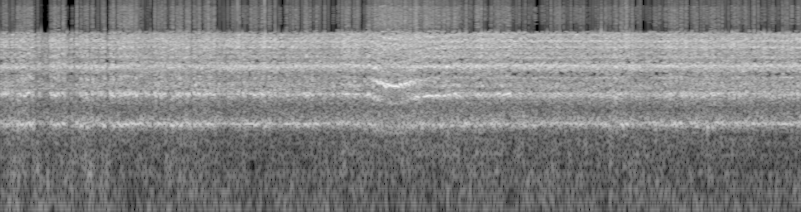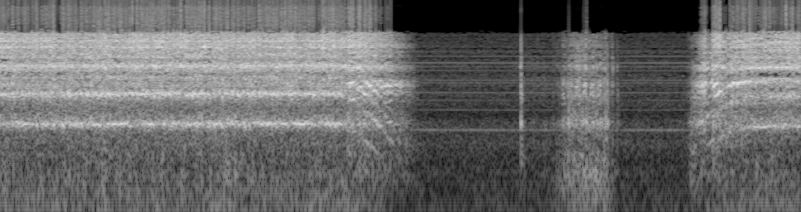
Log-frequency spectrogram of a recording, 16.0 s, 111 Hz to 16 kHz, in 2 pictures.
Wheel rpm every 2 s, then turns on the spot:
230, 230, 230, 230, 230, 170, 10, 90.
12-14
